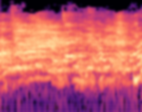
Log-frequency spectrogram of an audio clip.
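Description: Several people's voices talking over one another, a jumble of chatter in a large room.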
